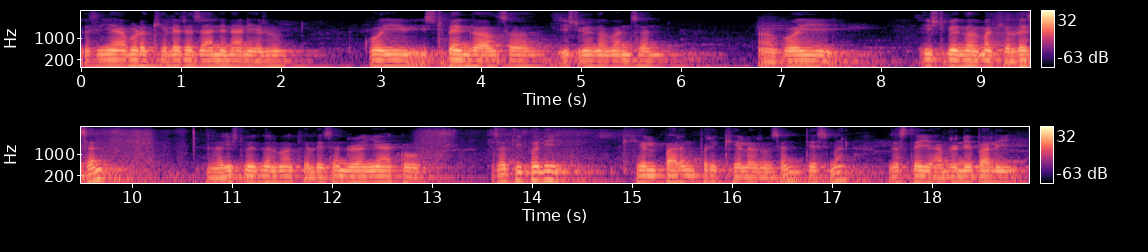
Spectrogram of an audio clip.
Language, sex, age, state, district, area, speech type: Nepali, male, 45-60, West Bengal, Darjeeling, rural, spontaneous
